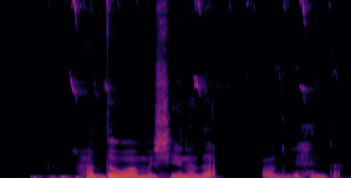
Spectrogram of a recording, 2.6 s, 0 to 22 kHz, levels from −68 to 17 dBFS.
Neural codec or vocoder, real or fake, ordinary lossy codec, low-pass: none; real; none; none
